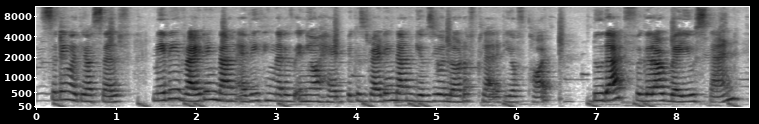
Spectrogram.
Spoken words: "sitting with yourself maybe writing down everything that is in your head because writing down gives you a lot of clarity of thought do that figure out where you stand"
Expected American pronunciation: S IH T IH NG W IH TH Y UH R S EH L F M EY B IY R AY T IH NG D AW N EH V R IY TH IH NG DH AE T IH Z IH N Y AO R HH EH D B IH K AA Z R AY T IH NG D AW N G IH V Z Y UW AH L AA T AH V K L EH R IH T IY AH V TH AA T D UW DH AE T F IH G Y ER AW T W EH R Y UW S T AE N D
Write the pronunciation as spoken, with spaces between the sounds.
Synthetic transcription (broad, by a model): S IH T IH NG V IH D Y UH R S EH L F M EY B IY R AY T IH NG D AW N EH V R IY T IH NG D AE T IH Z IH N Y AO R HH EH D B IH K AA Z R AY T IH NG D AW N G IH V Z Y UW AH L AA T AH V K L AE R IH T IY AH V T AA T D UW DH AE T F IH G Y ER AW T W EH R Y UW S T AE N D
